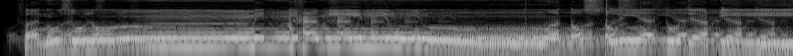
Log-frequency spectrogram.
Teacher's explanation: من حمیم میم تو ایک الف کھینچیں گے، زیادہ نہیں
